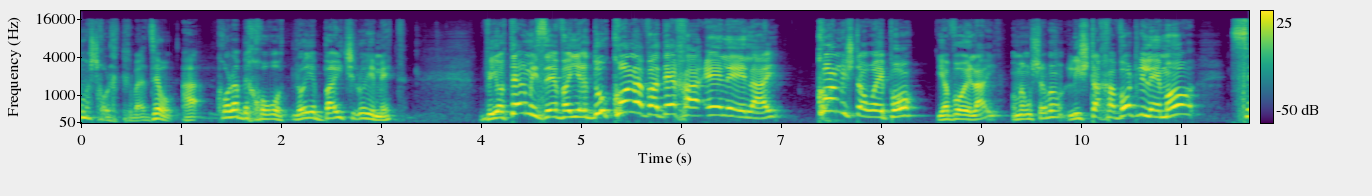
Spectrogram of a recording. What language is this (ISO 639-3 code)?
heb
